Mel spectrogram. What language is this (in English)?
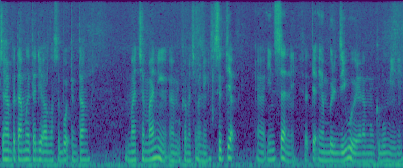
Malay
